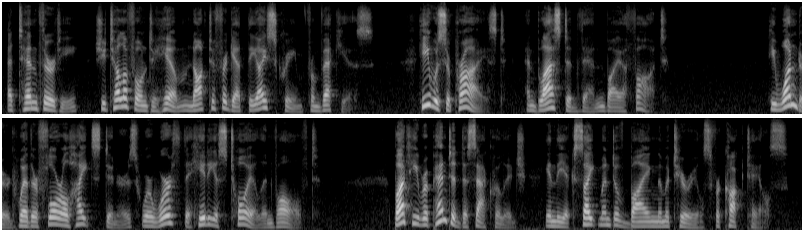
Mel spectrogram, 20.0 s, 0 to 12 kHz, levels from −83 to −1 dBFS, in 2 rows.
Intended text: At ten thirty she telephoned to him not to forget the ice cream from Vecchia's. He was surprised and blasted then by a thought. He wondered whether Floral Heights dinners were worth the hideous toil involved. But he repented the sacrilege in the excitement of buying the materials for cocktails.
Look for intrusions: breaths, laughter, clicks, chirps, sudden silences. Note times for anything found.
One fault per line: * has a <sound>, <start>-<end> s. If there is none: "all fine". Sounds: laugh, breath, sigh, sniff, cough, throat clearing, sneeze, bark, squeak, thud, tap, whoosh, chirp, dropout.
all fine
